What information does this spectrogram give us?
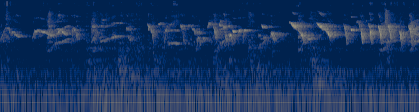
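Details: Red factor canary chirping: busy, high twittering and varied warbled notes, building into rapid repeated downslurred trills near the end, over a low background hum.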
